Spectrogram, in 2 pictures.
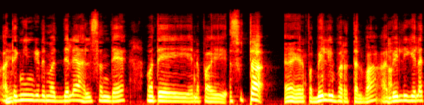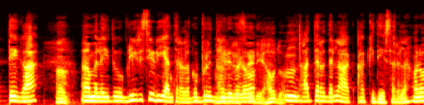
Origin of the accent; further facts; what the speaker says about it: Channadevi Agrahara, Karnataka, India; ನಾವು ಸರ್ ಚನ್ನಾದೇವಿ ಅಗ್ರಹಾರ ಗ್ರಾಮ, ನಮ್ದು ಮದುರೆ ಹೋಬಳಿ ಬರುತ್ತೆ, ದೊಡ್ಡಬಳ್ಳಾಪುರ ತಾಲೂಕು, ಬೆಂಗಳೂರು ಗ್ರಾಮಾಂತರ ಜಿಲ್ಲೆ.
